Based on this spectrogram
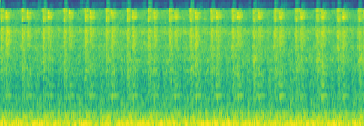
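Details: Yanmar diesel on the sailboat Sarabi idling after its first start; firm, even clatter with a steady pulse and no stumbles; normal idle.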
